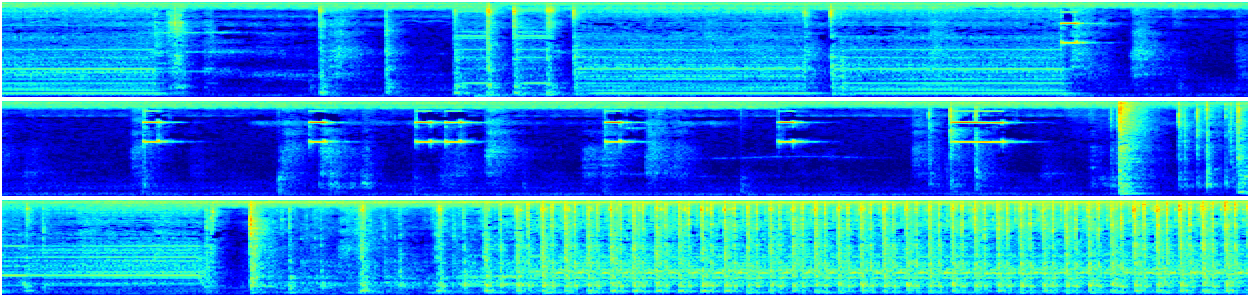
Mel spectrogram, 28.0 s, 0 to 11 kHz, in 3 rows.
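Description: CNY E900 embroidery machine being put through a test run: a steady motor hum in two spells, then about ten short touch-screen beeps as keys are pressed, and from about three-quarters of the way in the machine stitching with a rapid, even clatter.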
